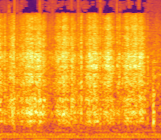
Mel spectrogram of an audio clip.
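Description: Hand sanding: sandpaper on a block rubbed over the edge of a guitar body and its plastic binding to level them.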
